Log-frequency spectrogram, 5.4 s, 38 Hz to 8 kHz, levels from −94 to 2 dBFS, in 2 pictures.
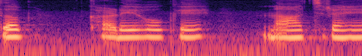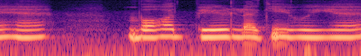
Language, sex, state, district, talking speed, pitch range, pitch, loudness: Hindi, female, Uttar Pradesh, Muzaffarnagar, 120 wpm, 230-235 Hz, 230 Hz, -16 LUFS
